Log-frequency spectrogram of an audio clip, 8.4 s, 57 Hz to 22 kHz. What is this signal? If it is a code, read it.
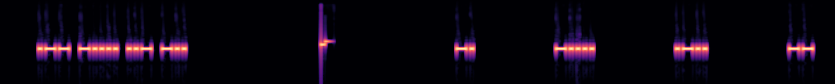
Morse code, heard as a keyed tone, about 36 wpm, spaced as for 15 wpm, 700 Hz. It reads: W6UD N6LM
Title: USA Call Signs - 4 Characters - 8x Character Spacing - 35wpm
